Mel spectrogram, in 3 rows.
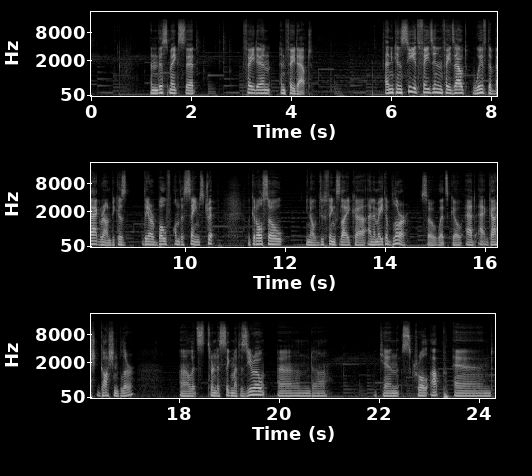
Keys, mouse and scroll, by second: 0.4 click, 0.7 space, 2.2 space, 2.5 click, 4.2 space, 5.4 click, 6.5 space, 8.6 space, 12.4 click, 14.7 click, 16.0-16.3 scroll down 2, 16.5-17.0 scroll down 4, 17.6-18.9 drag, 20.7 click, 21.1-21.8 scroll up 2, 21.8 scroll down 2, 22.5-23.5 drag.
